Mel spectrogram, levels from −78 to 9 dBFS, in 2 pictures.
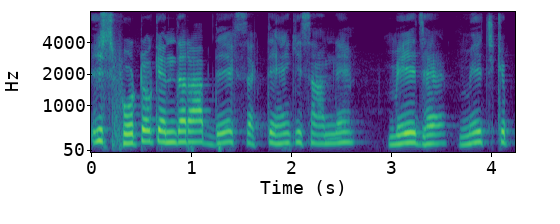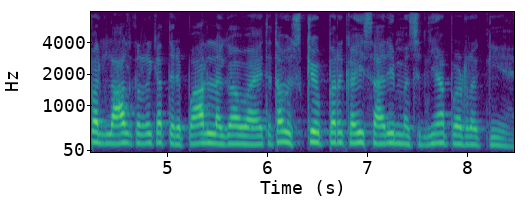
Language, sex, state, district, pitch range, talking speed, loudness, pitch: Hindi, male, Chhattisgarh, Balrampur, 190-220 Hz, 220 wpm, -17 LUFS, 200 Hz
